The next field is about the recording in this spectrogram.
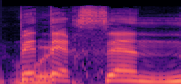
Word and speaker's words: Pettersen: Donc, c'est Petersen, Norvège. – c'est ça. Mais là, le truc, c'est de faire comme Peter Svoboda, Peter, et Sen comme un sou.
